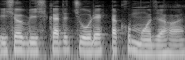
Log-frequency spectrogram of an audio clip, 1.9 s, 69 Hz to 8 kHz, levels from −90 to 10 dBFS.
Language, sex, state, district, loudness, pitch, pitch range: Bengali, male, West Bengal, Dakshin Dinajpur, -17 LUFS, 135 Hz, 120-145 Hz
